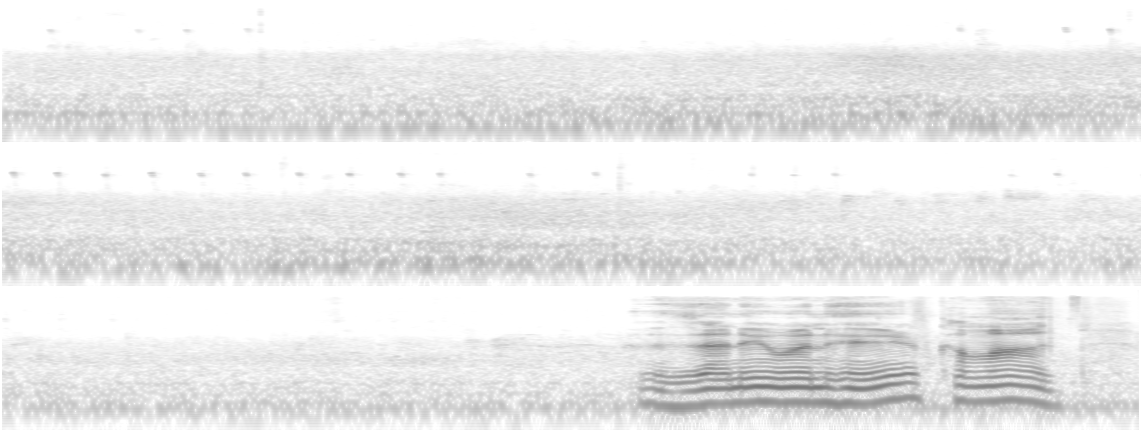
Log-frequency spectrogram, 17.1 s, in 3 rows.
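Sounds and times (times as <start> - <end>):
small bird chirping: 4.7 - 12.2.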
